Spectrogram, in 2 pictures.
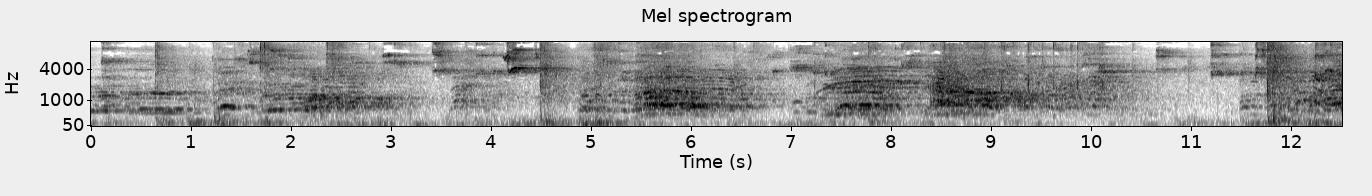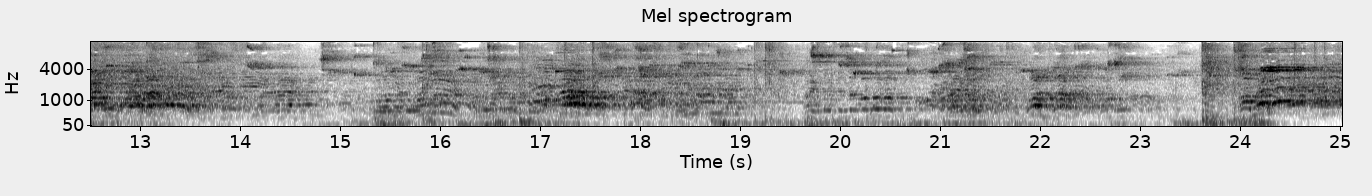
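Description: Indoor volleyball rally: the ball being struck and hitting the hardwood floor, with players and spectators shouting throughout, echoing in a large gym. A sharp hit comes near the end.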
